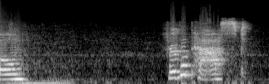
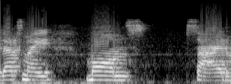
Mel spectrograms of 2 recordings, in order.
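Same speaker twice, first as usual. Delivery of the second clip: ordinary talk, nothing marked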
